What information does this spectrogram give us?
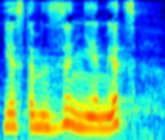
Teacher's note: we do a phonetic liaison of the Z with the next words.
